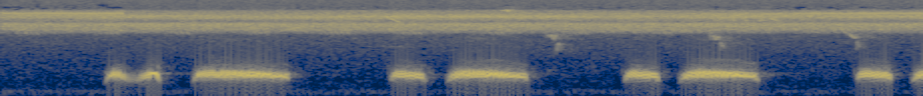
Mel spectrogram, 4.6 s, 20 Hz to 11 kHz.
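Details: Spotted dove in thổ pha song style, a wild-caught bird, 30/11/2020: a quick double coo followed by a long rough coo, the phrase repeated three times, with a continuous shrill hiss behind.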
